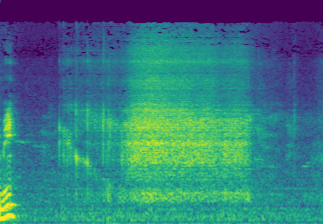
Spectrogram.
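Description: A man draws a long breath through a vape.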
